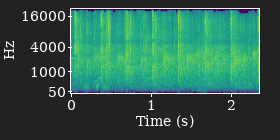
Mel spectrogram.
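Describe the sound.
An audience claps steadily, a dense wash of many overlapping hand claps with sharp bright bursts, fairly loud and sustained for the full couple of seconds, with a faint murmur of voices underneath.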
